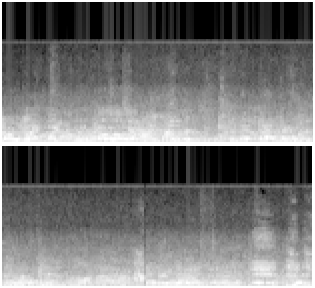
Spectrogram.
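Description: Several people talking at once: overlapping conversational chatter in a room.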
